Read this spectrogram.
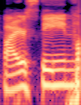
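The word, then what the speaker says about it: Fierstein: And we meet Harvey is it Firestein? Is that how you say his name? – Firestein.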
